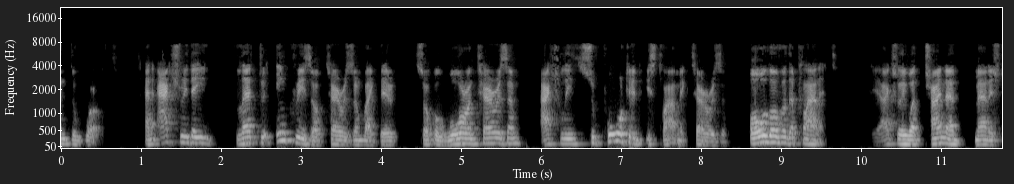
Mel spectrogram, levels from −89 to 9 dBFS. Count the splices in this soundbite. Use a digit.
1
